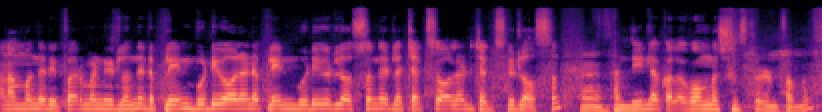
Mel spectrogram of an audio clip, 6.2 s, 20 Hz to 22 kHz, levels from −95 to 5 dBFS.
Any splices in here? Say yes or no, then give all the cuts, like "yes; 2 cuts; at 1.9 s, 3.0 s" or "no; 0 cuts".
no; 0 cuts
